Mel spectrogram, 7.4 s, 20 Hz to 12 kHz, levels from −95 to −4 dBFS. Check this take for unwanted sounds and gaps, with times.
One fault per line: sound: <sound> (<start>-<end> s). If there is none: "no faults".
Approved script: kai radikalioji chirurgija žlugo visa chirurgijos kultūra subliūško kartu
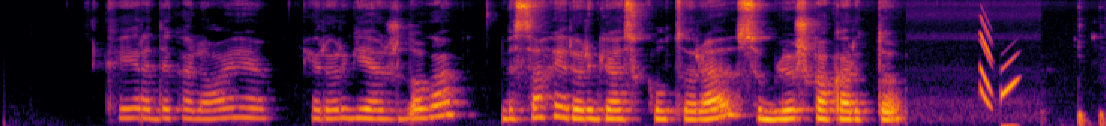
sound: chirp (6.5-6.8 s)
